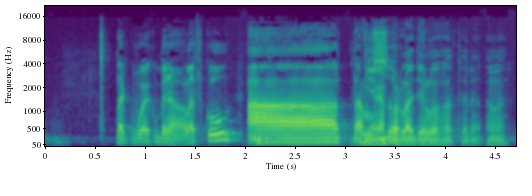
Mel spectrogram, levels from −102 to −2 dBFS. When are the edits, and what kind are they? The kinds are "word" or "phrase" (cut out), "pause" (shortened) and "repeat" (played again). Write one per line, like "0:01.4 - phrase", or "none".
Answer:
0:02.0 - pause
